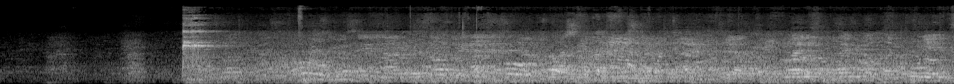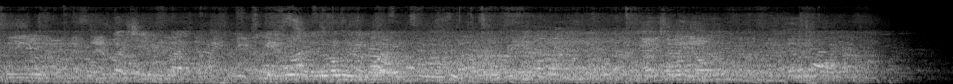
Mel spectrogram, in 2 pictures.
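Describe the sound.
Busy indoor crowd ambience at the Science Museum in London, around 10 p.m.: many overlapping voices, with occasional clinks and knocks, steady and fairly loud for about sixteen seconds before fading out.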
